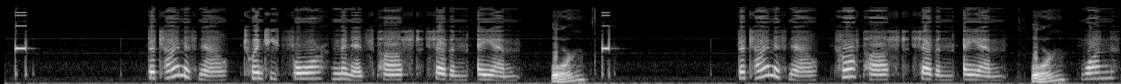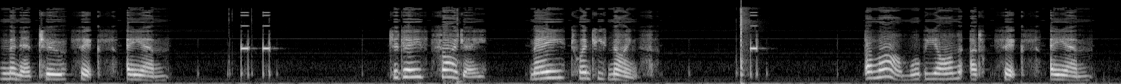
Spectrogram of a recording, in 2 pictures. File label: atomic talking clock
